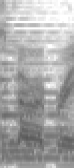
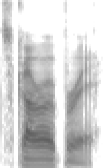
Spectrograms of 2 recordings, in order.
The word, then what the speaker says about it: Skara Brae: And I assume it's Skara Brae because that rhymes with the line before.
